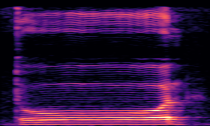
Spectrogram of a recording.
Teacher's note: karena di akhir kalimat jadi namanya mad arid lis sukun. Boleh dibaca 2, 4 atau 6 harokat.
